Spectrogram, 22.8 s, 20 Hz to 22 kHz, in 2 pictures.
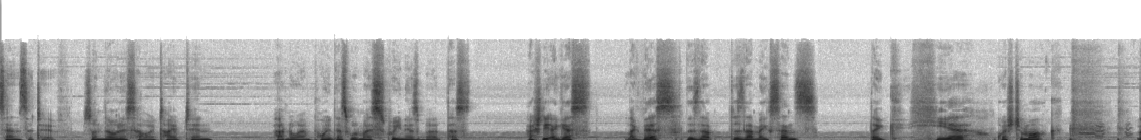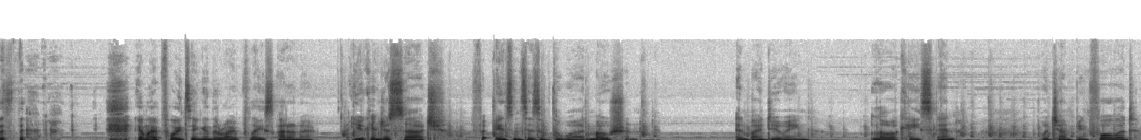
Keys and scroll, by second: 9.1 typing, 11.6 typing, 14.5-17.8 typing.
